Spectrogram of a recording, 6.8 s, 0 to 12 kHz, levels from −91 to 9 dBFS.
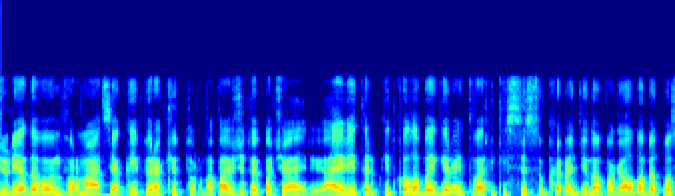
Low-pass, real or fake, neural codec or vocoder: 7.2 kHz; real; none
